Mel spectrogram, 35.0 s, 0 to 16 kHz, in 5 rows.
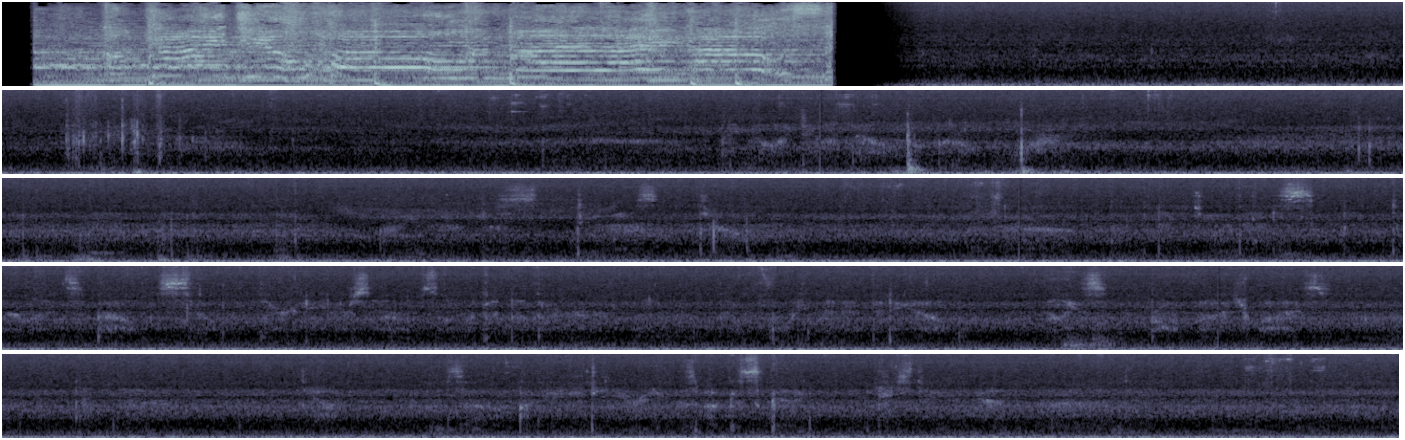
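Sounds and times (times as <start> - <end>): steady low hum: 0.2 - 35.0
soft whispering: 9.4 - 12.8, 14.2 - 18.2, 18.8 - 35.0.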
